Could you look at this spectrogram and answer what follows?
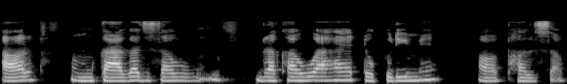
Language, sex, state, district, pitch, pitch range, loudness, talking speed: Hindi, female, Bihar, Sitamarhi, 175 Hz, 170-195 Hz, -19 LUFS, 125 wpm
